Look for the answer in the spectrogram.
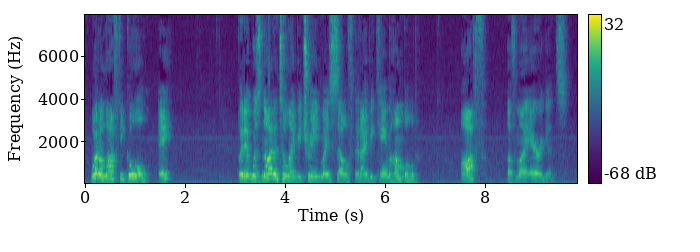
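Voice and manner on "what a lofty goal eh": a touch of Canadian accent. Repeating a quoted line aloud, in a slight canadian accent. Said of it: "A little Canadian accent".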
